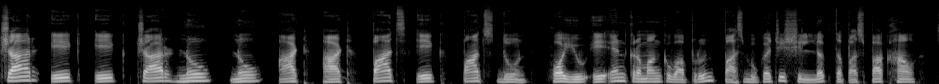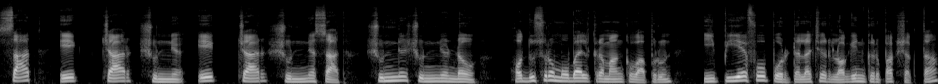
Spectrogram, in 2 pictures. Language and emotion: Goan Konkani, neutral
